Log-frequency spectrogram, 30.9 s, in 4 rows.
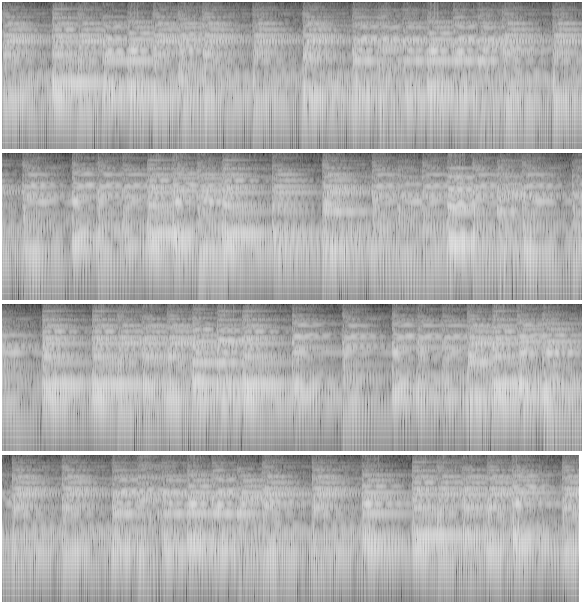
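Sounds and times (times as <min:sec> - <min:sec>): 
accompaniment in D flat: 0:00.0 - 0:30.8.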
